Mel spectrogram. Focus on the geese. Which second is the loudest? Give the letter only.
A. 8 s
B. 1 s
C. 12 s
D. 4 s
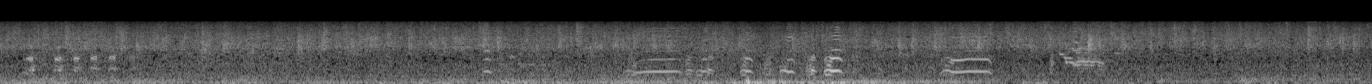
A.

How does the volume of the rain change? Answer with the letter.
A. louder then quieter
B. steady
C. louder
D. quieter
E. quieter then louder
B.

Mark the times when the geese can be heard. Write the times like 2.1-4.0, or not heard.
4.8-11.2.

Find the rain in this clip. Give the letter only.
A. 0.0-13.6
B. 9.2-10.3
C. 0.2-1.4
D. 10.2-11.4
A.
